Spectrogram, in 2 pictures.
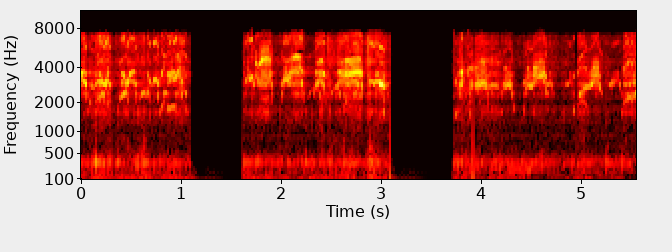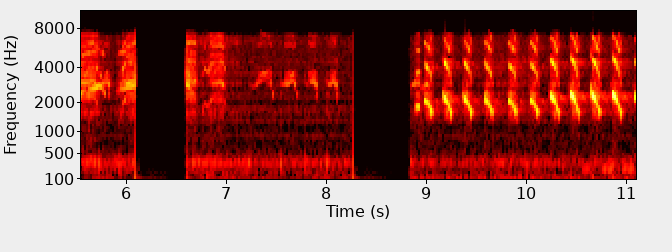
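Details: Female osprey at a nest in Arkaig Community Forest, Loch Arkaig, 12 July 2020, alarm calling at an intruder during a fish delivery. Rough chattering bursts, then a fast run of sharp high whistled chirps about twice a second, over a low steady hum.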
